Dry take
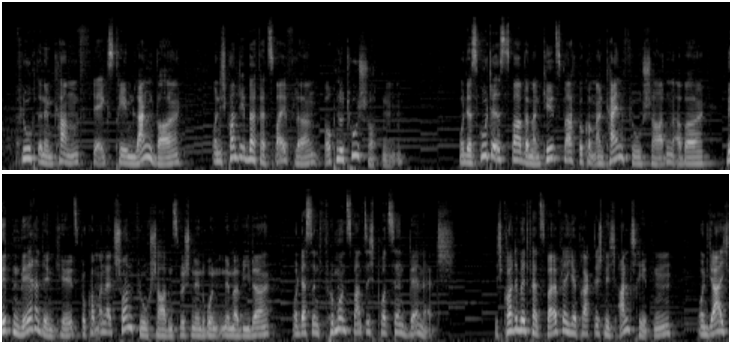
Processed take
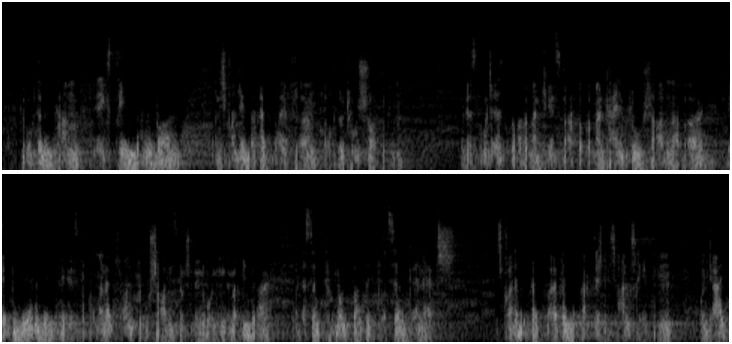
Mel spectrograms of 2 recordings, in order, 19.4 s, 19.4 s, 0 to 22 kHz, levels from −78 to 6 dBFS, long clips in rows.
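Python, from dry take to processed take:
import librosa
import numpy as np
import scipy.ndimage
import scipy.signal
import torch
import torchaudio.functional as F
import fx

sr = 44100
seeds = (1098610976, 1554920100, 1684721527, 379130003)

y = fx.whisperise(x, sr, seeds[0])
y = fx.auto_swell(y, sr, attack_ms=218.0)
y = fx.rev_fdn(y, sr, rt60_s=2.1, lf_ratio=1.55, hf_ratio=0.95, size_ms=18.0, drr_db=17.5)
y = fx.env_lowpass_down(y, sr, base_hz=310.0, full_db=-26.5)
y = y * 10.0 ** (-2.0 / 20.0)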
